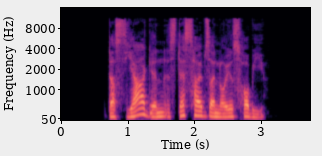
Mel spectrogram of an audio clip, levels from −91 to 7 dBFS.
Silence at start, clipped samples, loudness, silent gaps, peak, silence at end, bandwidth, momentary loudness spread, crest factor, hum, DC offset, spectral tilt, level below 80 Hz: 0.7 s; under 0.1%; -19 LUFS; none; -2 dBFS; 0.7 s; 11.5 kHz; 6 LU; 18 dB; none; under 0.1%; -5.5 dB/octave; -56 dBFS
